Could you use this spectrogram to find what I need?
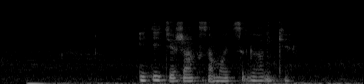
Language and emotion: Russian, neutral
